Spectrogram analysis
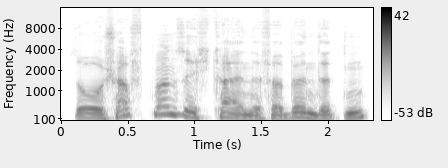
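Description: A man voicing an older duke in an audiobook, gruff and measured in his speech. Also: mid-range voice, sing-song, dry recording, studio quality, pitched above the performer's own voice. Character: older duke, gruff self-styled old bear. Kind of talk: audiobook character voice.

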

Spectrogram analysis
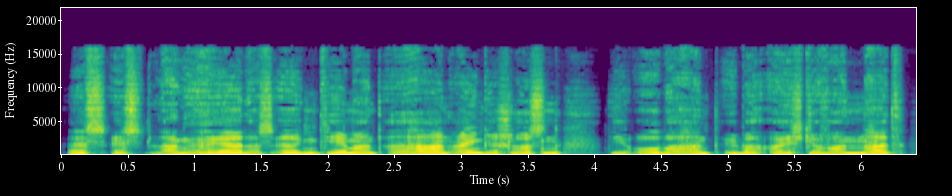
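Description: A man voicing a croaky older uncle in an audiobook, wry and good-humored. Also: on the low side, measured pace, no room sound, clean studio sound. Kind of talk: audiobook character voice.

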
